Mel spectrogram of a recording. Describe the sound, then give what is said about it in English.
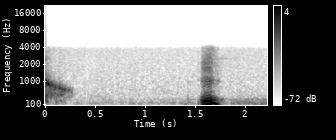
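A dog gives one short, fairly loud bark after a quiet stretch, with a faint brief sound at the very start. “Oh my God, that's my dog.”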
